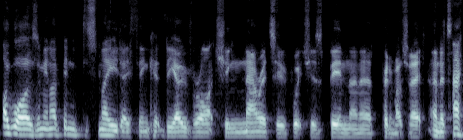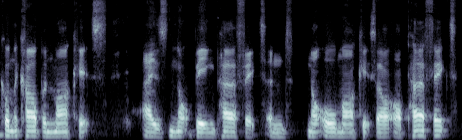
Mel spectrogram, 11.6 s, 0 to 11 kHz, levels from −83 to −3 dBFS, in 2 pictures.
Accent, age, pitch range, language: British, 40-59, 95-115 Hz, English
